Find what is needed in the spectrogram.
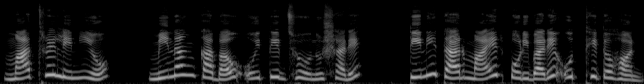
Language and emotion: Bengali, neutral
